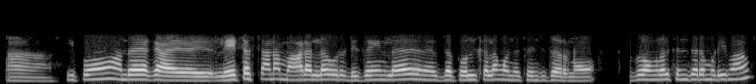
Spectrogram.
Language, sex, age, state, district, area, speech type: Tamil, female, 18-30, Tamil Nadu, Thoothukudi, rural, conversation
